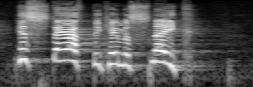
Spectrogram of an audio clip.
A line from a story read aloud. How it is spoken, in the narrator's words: they shouted to the others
